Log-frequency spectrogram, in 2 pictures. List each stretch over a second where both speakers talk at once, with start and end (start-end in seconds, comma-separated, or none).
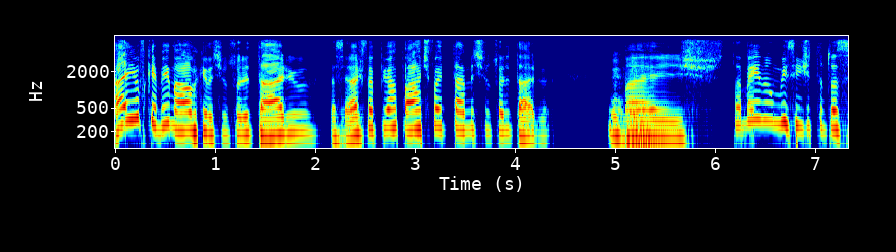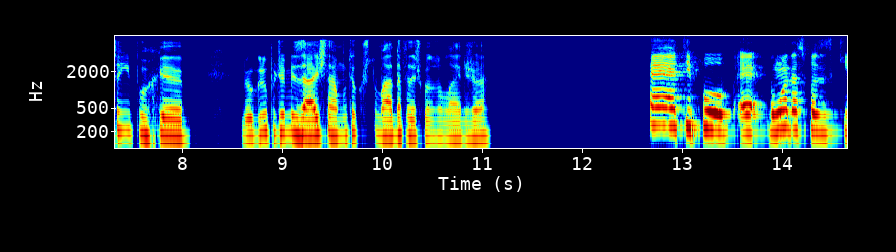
none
